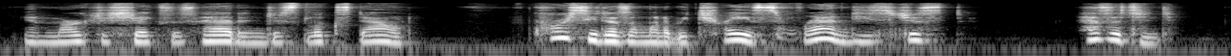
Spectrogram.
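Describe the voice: Someone simply reads aloud. The pitch rises and falls in a normal way.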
